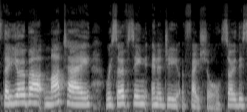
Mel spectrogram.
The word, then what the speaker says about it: Yerba mate: Yeah, it's not phonically. – It's not mate. – Mate. – Yerba mate.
